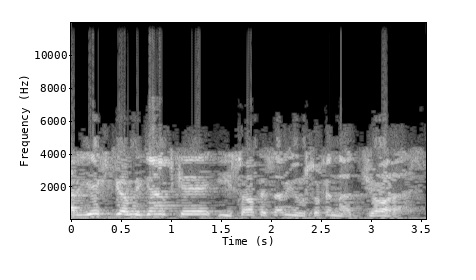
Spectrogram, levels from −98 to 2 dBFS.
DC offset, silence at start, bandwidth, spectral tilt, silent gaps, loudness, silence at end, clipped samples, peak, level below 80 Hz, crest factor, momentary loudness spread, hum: under 0.1%; 0 s; 12 kHz; -4.5 dB/octave; none; -11 LUFS; 0 s; 0.5%; 0 dBFS; -50 dBFS; 12 dB; 6 LU; none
